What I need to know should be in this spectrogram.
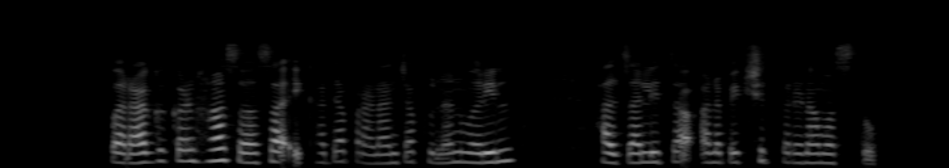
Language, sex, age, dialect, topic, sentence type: Marathi, male, 60-100, Northern Konkan, agriculture, statement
